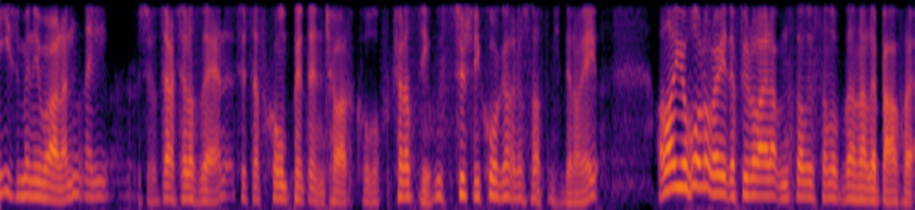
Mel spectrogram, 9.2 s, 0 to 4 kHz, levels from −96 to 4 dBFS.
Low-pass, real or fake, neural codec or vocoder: 3.6 kHz; fake; codec, 16 kHz in and 24 kHz out, 0.4 kbps, LongCat-Audio-Codec, four codebook decoder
